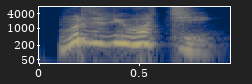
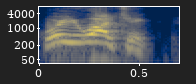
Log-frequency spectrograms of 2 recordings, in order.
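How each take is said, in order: First: Toned-down demand. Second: High, very loud mock interrogation; shouted demand. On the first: Acted. Repeats the police question, toned down. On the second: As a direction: bellow it like police at the door. Acts police knocking at the door.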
